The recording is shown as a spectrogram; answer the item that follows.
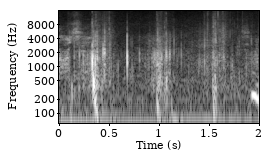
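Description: Footsteps of a person in trainers walking at a steady pace on a dry, stony dirt track, each step a short crunch on loose gravel.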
